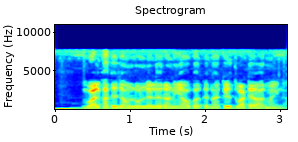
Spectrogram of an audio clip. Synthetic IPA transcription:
ʋajlkʰat̪eɾd͡ʒaunloːnleleɾəñijãokəɾket̪nãked̪ʋaʈeʋaɾmaɦina

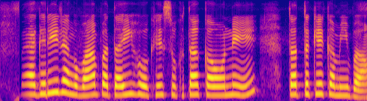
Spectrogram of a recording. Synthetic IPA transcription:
bɛːɡɾiɾə̃ŋɡʋãːpət̪aiɦoːkʰesʊkʰt̪aːkəonẽ | t̪ət̪kekɐmibaː

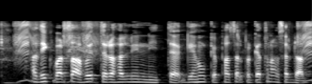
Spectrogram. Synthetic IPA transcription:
əd̪ʱɪkʋəɾsaɦoit̪eɾəɦəlinit̪eɡeːɦũkepʰəsəlpəɾket̪nãəsəɾɖa̰ːl

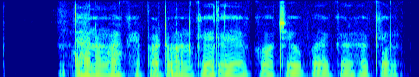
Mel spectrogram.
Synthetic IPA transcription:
d̪ʱanmakʰepəʈʋankelikot͡ɕiupajkəɾɦəkil

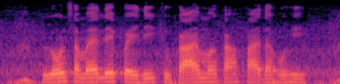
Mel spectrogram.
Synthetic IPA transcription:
loːnsəməjlepɐɦɪlit͡ʃʊkaːjmãkafaːjd̪aɦoɦiː

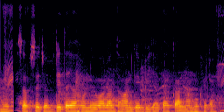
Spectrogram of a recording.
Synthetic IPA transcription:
mẽsɐ̰bsed͡ʒɐld̪it̪ɐjaːɾɦoːneʋaːlad̪ʱaːnkebiːd͡ʒakaka̰ɾnamoːkʰela

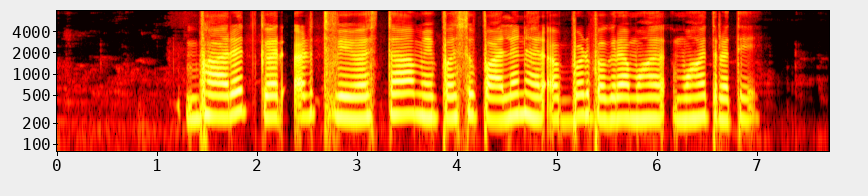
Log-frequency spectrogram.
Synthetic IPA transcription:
bʱaːɾət̪kəɾɐ̰ɾt̪ʰʋjəʋəst̪ʰamẽpəsupaːlənɦɐɾɐ̰bːəɽbəɡɾaməɦət̪ɾət̪ɦeː

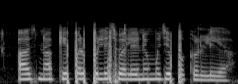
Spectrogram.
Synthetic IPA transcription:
aːd͡ʒnaːkepɐɾpʊlɪsʋaːlenemʊd͡ʒʱepɐkəɽlijaː

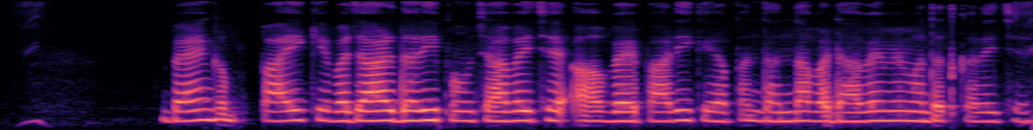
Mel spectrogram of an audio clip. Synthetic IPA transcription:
bɛ̃ːŋkpaːikebəd͡ʒaːɾd̪ʱəɾipəɦʊ̃t͡ʃaːʋɛt͡ʃʰɛʔəbɛːpaːɾikeəpənd̪ə̃nd̪abəɖʱaːʋemẽməd̪əd̪kəɾɛt͡ʃʰɛː

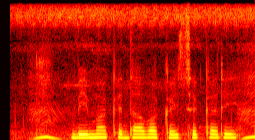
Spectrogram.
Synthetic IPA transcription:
bimɑked̪awakajsakaɾi

